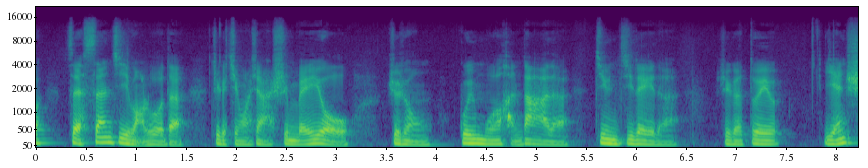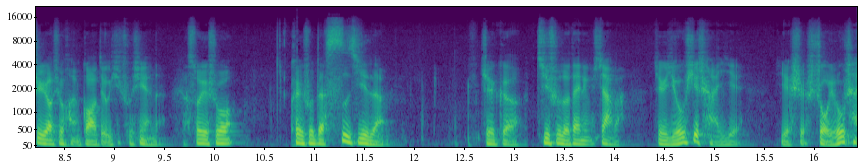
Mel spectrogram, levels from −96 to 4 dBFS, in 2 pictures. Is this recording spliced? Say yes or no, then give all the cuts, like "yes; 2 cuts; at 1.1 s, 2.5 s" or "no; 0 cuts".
yes; 2 cuts; at 9.7 s, 13.1 s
